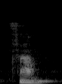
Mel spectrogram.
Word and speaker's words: thumb: thumb 이렇게 발음할 수 있는 것입니다.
